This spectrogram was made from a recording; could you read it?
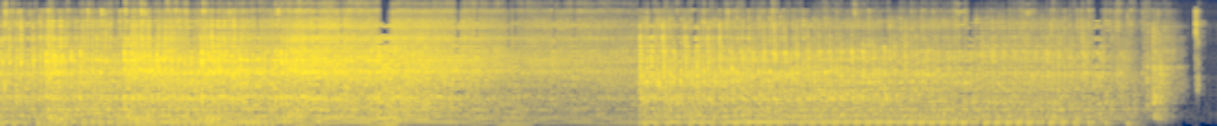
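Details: Alpha moped that started but wouldn't rev and stalled; coils and generator swapped without fix, now running through the wiring of a working bike. Putters unevenly, rising and sagging, then cuts out; owner concludes faulty wiring harness needs replacing.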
